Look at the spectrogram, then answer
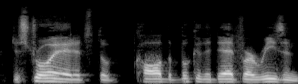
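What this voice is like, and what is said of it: Bruce Campbell impression. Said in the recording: “my Bruce Campbell impression”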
